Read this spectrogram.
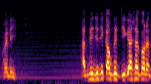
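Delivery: ordinary delivery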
